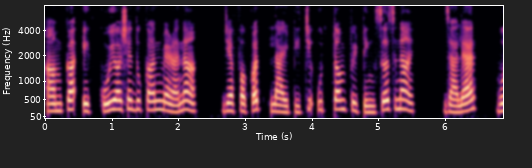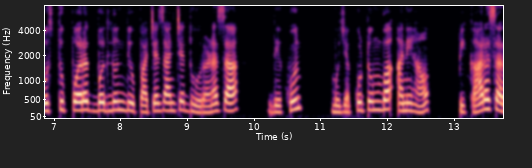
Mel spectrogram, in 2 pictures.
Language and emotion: Goan Konkani, sad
